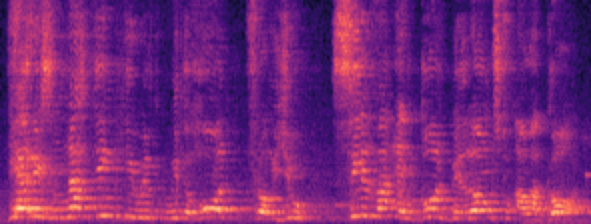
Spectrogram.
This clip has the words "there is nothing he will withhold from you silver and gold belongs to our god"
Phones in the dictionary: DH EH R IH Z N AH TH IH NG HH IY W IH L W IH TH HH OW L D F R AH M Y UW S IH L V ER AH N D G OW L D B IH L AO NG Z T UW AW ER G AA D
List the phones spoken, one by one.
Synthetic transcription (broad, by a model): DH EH R IH Z N AH TH IH NG HH IY W IH L W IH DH HH OW L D F R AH M Y UW S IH L V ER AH N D G OW L D B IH L AO NG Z T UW AW ER G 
